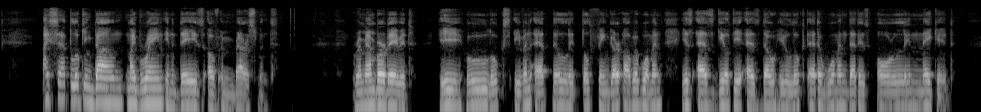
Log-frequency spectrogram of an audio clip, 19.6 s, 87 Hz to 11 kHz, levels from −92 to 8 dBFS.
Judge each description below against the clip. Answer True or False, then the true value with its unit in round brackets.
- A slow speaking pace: True (115 wpm)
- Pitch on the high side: False (110 Hz)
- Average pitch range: False (1.5 semitones)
